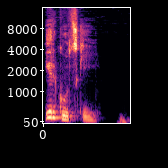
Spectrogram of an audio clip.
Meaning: Irkutsk, of Irkutsk
- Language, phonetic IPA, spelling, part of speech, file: Russian, [ɪrˈkut͡skʲɪj], иркутский, adjective, Ru-иркутский.ogg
